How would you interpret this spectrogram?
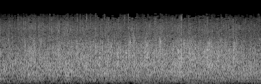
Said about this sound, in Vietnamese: Xin quý vị hãy dành một tràng pháo tay thật lớn đón mừng nghệ sĩ Phạm Tạ Thanh Tâm.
